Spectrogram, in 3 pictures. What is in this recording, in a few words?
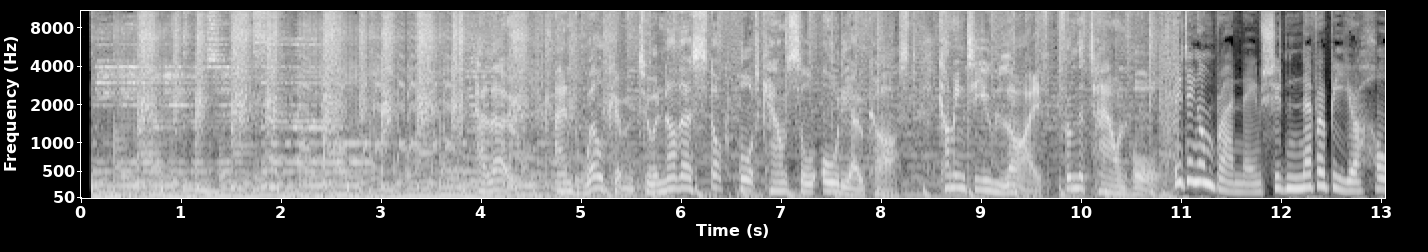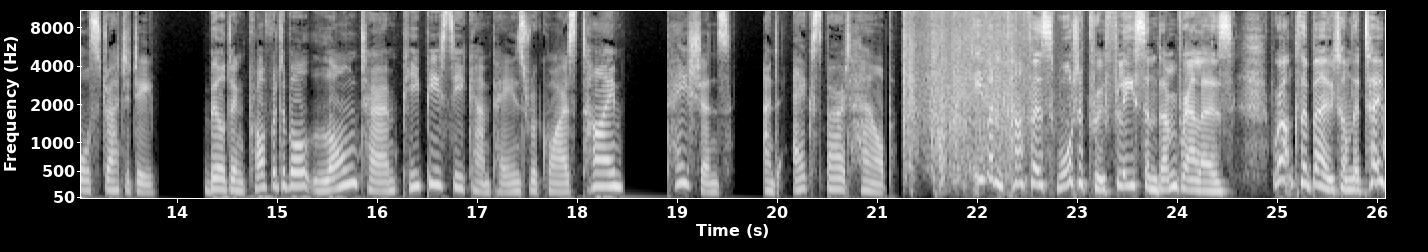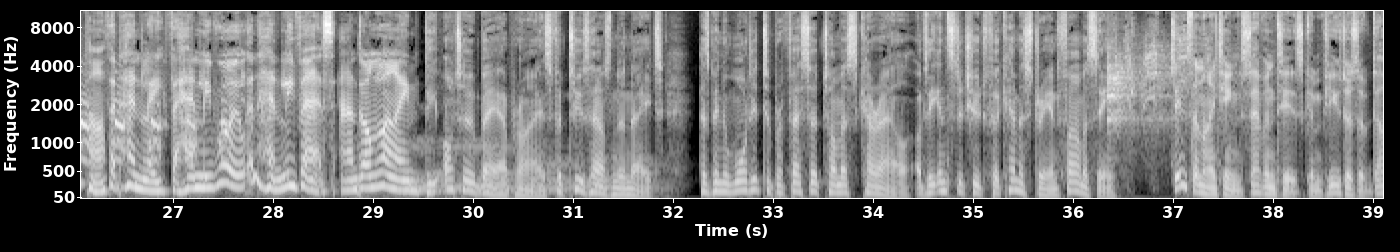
Professional Voice Overs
